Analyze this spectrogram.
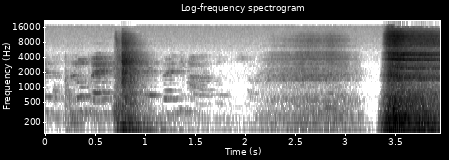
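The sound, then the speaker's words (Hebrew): A door is shut at home, giving a sharp, heavy thud followed later by a second loud, abrupt burst of sound, with soft rustling in between. “את יכולה לסגור את הדלת כמו שצריך?”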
